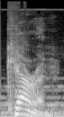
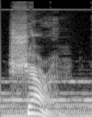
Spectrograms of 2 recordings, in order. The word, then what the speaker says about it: Charon: christie suggested the name karen after the ferryman of Pluto's underworld in greek mythology but preferred to pronounce it sharon more like his wife's name charlene from the motions of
